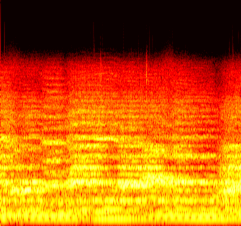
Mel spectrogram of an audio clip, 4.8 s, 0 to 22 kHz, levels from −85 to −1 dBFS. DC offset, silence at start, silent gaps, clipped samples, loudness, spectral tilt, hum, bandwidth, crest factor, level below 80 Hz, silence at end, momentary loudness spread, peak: under 0.1%; 0 s; none; under 0.1%; -11 LUFS; -5.5 dB/octave; none; 9 kHz; 10 dB; -40 dBFS; 0 s; 4 LU; 0 dBFS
